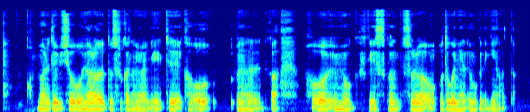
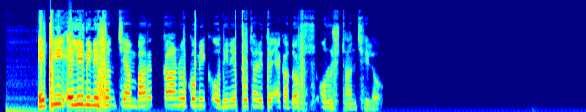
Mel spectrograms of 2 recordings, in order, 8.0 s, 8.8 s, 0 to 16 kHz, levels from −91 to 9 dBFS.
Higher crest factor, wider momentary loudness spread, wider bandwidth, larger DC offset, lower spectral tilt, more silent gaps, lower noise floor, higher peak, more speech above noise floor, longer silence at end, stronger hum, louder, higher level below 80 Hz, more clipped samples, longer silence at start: about the same, 16 dB vs 18 dB; second, 11 LU vs 20 LU; about the same, 11.5 kHz vs 11.5 kHz; neither; first, -6 dB/octave vs -3 dB/octave; neither; second, -48 dBFS vs -78 dBFS; second, -10 dBFS vs 0 dBFS; second, 22 dB vs 62 dB; second, 0.4 s vs 3.15 s; second, none vs 50 Hz at -60 dBFS; second, -27 LUFS vs -15 LUFS; first, -46 dBFS vs -52 dBFS; neither; about the same, 0.05 s vs 0.1 s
